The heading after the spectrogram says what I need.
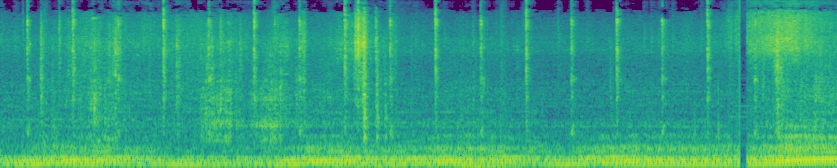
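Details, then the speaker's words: Dodge Dakota driving, temperature steady and shifting fine: deep, loud exhaust rumble booms steadily under the cab, far louder than stock; straight pipe fitted in place of the exhaust is the suspected cause. "quiet so yeah the straight pipe that whatever the exhaust you just put a straight pipe yeah so i guess that's what it is it's loud"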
